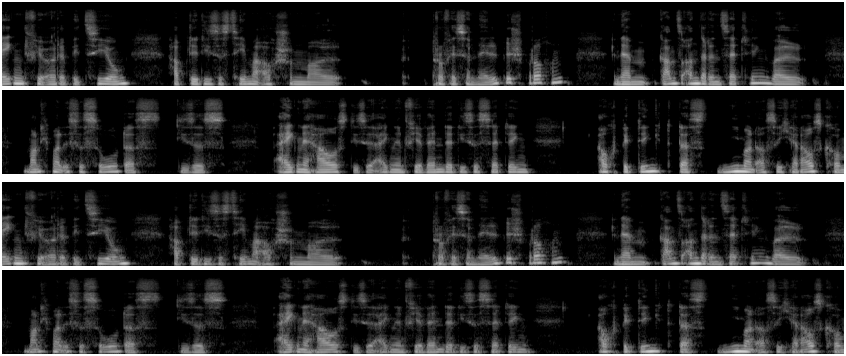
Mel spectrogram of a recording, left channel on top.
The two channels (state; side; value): normal; both; correlation 0.92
